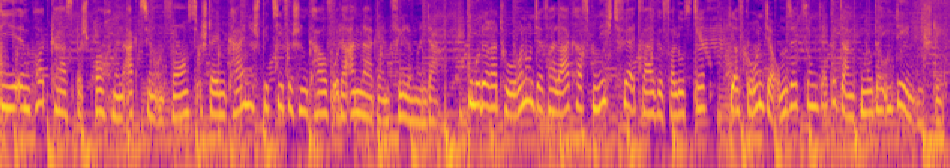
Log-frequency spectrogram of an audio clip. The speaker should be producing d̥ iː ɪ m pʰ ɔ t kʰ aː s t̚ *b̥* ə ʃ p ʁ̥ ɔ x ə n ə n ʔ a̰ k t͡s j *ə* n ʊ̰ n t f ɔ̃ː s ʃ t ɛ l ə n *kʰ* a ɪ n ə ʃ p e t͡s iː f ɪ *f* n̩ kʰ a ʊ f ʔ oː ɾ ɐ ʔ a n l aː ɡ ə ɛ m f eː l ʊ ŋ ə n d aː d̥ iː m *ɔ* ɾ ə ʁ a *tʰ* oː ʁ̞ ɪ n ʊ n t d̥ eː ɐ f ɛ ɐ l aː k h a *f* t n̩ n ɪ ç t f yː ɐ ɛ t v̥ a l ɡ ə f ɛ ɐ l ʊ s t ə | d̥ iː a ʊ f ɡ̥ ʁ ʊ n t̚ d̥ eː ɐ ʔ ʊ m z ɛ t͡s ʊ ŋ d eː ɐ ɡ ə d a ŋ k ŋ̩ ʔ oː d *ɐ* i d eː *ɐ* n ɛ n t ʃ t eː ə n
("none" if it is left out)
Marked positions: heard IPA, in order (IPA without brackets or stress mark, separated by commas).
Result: b̥, ə, kʰ, ʃ, o, tʰ, f, ɐ, ə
